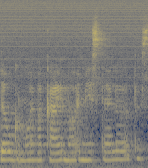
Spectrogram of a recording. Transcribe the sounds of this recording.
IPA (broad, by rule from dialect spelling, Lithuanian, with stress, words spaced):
dɐʊɡʊˈmoːj ʋɐ ˈkɐɪmʊ ɐr mʲiɛsʲˈtʲæːlʲʊ ˈtɐs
